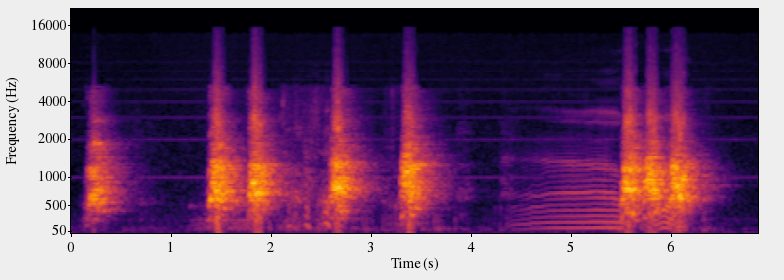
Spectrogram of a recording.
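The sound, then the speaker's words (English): A medium-to-large dog barks loudly, five sharp separate barks, then a drawn-out rising whine before a quick burst of three barks in a row. No one speaks. “Here is bark number 2 on National Dog Day.”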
